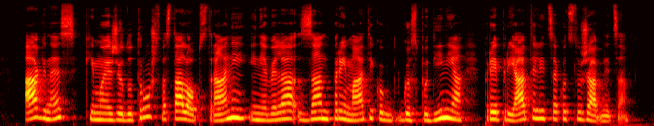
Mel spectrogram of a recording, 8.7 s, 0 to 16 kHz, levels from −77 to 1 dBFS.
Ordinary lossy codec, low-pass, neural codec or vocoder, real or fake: none; 14.4 kHz; none; real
